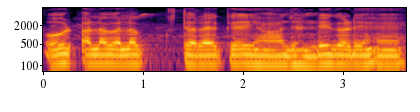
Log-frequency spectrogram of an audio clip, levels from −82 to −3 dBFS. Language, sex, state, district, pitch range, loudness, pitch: Hindi, male, Bihar, Jamui, 110-115 Hz, -15 LUFS, 110 Hz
